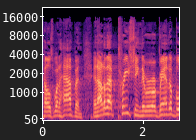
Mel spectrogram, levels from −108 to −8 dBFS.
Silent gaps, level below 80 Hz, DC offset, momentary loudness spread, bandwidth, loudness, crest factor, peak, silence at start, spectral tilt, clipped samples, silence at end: none; -64 dBFS; under 0.1%; 6 LU; 16 kHz; -23 LUFS; 20 dB; -4 dBFS; 0 s; -3.5 dB/octave; under 0.1%; 0 s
